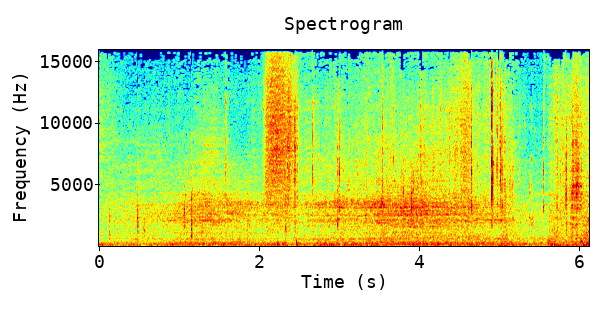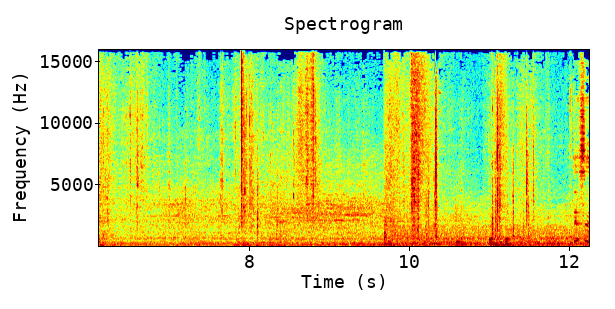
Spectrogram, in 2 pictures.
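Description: Steady low rumble of a car's cabin, with scattered small clicks and rustles on top. It grows a little louder near the end.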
